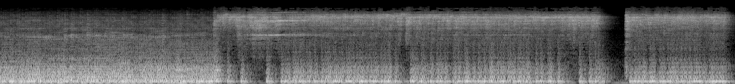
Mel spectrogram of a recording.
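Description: Loud live electronic noise music run through a small mixer and a hand-held microphone: a dense buzzing wash over a steady low drone, with a bright high hiss coming in about two seconds in and the sound cutting out for a moment near six seconds.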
